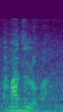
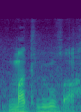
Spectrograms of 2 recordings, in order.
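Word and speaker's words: მადლობა: Madluba. Madluba.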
